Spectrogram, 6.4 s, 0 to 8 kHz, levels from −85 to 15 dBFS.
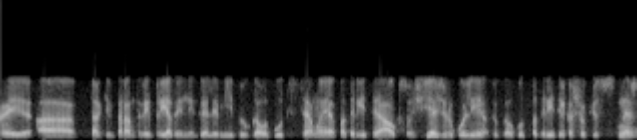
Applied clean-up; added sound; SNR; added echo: none; none; none; none.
